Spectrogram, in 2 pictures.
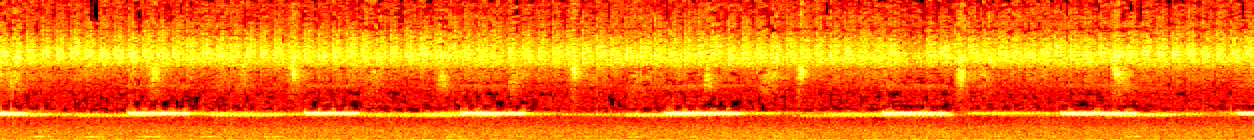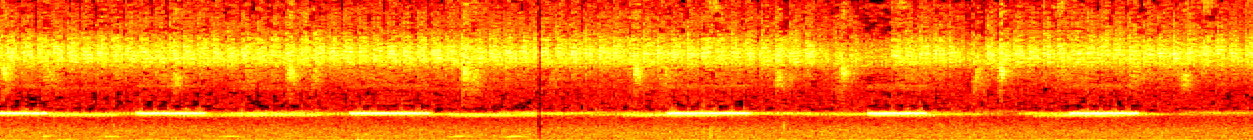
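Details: On a summer night, a chorus of crickets fills the air with high, continuous shimmering trills; one nearer cricket stands out with short bright chirps repeated about once a second.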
